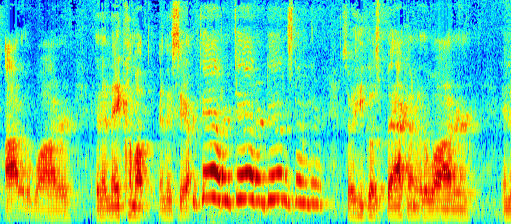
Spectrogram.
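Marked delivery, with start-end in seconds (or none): 2.3-4.0 put-on very high, loud child's cry for help; panicked little girls. Two girls pulled from the water cry out for their dad in panic. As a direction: squeal it like a frightened little girl.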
